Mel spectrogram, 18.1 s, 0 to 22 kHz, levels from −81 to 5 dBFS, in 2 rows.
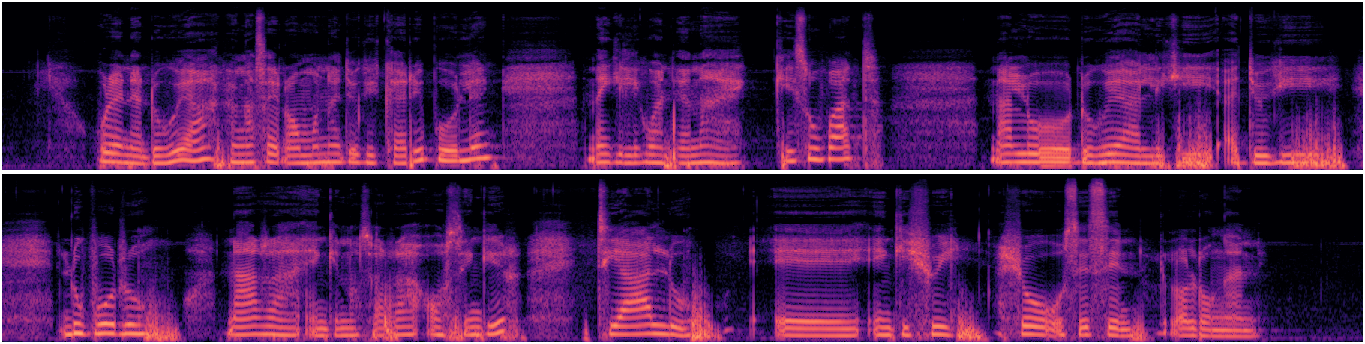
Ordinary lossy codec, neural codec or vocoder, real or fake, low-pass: none; none; real; 19.8 kHz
